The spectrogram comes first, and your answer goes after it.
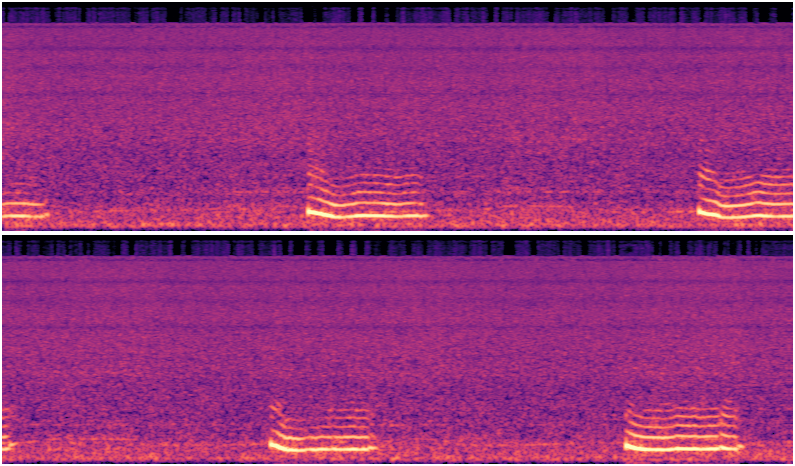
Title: My cat snoring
